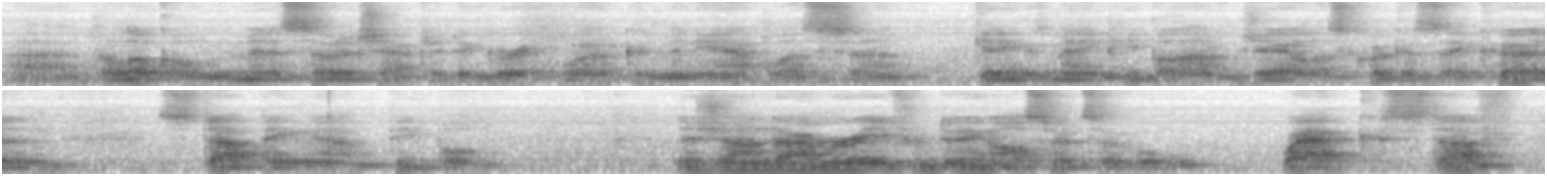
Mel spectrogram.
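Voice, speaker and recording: Low-voiced man hosting public radio, roomy and noisy. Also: level tone, moderate pace, a bit bright, distant mic.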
